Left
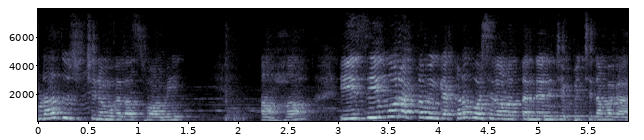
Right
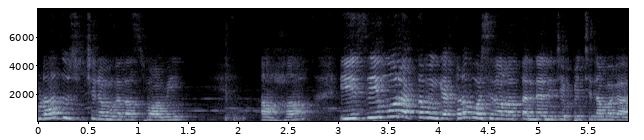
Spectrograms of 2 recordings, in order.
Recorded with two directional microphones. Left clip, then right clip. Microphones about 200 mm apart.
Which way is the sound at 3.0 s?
25° right (ahead or behind).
